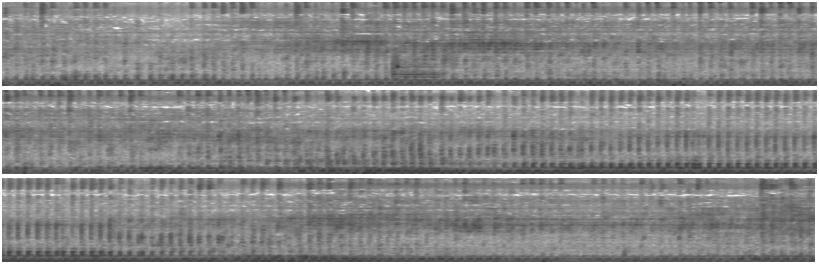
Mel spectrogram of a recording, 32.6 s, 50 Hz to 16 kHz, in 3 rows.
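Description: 1950 Victoria KR 25 Aero's single-cylinder two-stroke engine idling steadily on its first start-up, a little louder in the middle.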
